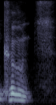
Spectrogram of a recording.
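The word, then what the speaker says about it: Kuntz: Uh, Rusty Rusty Coun. Rusty Coun. And if you say it the way it's spelled, it's not good to say on the air.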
